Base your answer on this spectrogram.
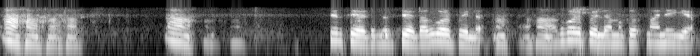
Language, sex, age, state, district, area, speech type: Malayalam, female, 45-60, Kerala, Alappuzha, urban, conversation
